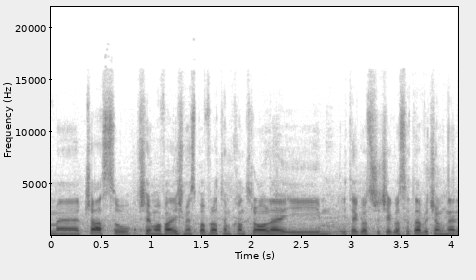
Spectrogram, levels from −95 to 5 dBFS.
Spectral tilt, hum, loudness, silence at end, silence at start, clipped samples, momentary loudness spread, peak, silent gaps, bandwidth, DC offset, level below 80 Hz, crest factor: -5.5 dB/octave; none; -28 LUFS; 0 s; 0 s; under 0.1%; 8 LU; -10 dBFS; none; 14 kHz; under 0.1%; -58 dBFS; 18 dB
